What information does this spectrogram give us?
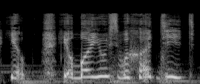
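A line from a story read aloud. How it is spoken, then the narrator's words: Sobbing. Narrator (Russian): всхлипнул Финдус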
